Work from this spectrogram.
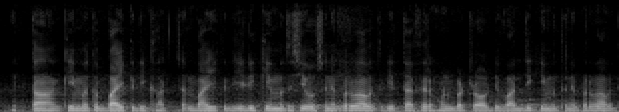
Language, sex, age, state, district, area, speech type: Punjabi, male, 30-45, Punjab, Bathinda, urban, spontaneous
